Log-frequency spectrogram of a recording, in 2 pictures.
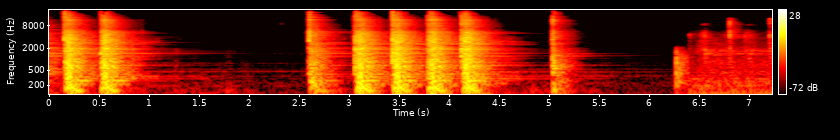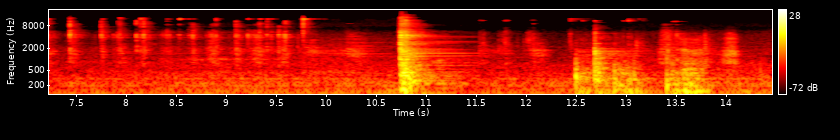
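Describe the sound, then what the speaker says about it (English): Hammer taps on the steering knuckle of a 2019 Yamaha YXZ1000R SS SE side-by-side during an inner tie rod job, sounding as sharp metallic clanks in two quick clusters, then a rattling, clattering stretch with a few louder knocks, close by. "A couple of taps right here on the knuckle should free it up."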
